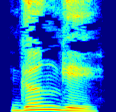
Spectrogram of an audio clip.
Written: ಕಾಂಕೆ

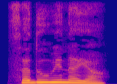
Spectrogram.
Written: ಸ್ತವನೀಯ

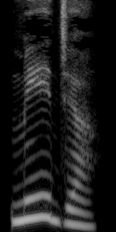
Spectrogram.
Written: ಮಾಜು

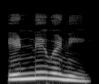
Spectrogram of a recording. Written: ಎಣ್ಣೆವಣಿ

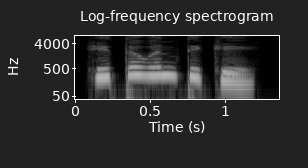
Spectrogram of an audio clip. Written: ಹಿತವಂದಿಗ

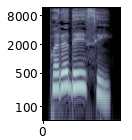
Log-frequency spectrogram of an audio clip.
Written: ಪರದೇಸಿ

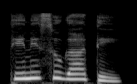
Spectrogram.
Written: ತಿನಿಸುಗಾತಿ

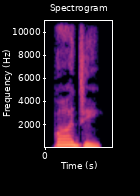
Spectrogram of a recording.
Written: ಪಜ್ಜ

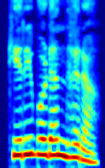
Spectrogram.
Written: ಕಿರಿಬೊಡಂಧರ

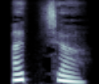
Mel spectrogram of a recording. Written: ಆಚ

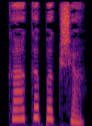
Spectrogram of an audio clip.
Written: ಕಾಕಪಕ್ಷ

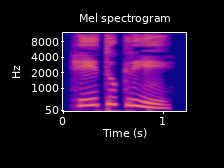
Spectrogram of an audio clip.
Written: ಹೇತುಕ್ರಿಯೆ

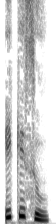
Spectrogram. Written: ಇಕಿಸು

